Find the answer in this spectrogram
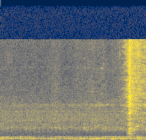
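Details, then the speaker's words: Needle EMG of the right extensor digitorum of a volunteer, finger extension with slightly more activation, often against resistance: continuous dense crackling buzz of overlapping motor unit potentials; moderate voluntary activation. "when we are analyzing these signals we record at both low levels of activation and often slightly more"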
